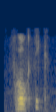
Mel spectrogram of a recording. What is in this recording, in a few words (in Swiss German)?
"fruchtig", alsace; fruité; vin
